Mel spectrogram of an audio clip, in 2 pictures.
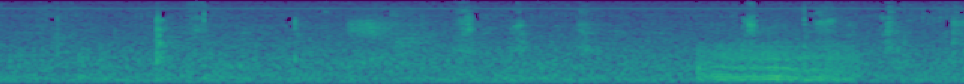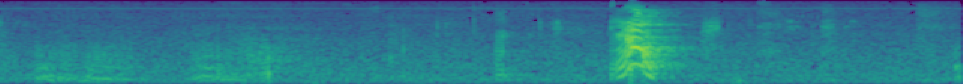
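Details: Japanese Chin puppy Taishi mouth wrestling with his big brother Chin indoors, pestering him in play: low, rough growls in short bursts around two and three seconds and again near four, then a sharp click.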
